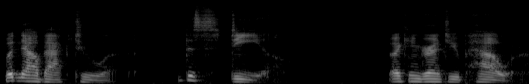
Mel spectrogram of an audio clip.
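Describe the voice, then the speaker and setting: A man's voice: mid-range voice, expressive, slow, fairly bright tone. A man voicing an ancient corrupted zebra spirit from a fan-made fantasy cartoon, smug and sly, with a theatrical, teasing drawl. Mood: smug, casual.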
